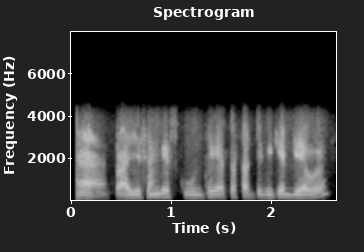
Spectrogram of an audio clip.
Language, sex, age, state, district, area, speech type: Bengali, male, 30-45, West Bengal, Purba Bardhaman, urban, conversation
